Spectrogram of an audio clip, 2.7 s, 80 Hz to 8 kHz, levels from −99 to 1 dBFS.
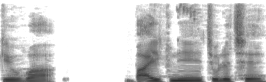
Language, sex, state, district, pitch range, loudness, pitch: Bengali, male, West Bengal, Dakshin Dinajpur, 110-130 Hz, -26 LUFS, 125 Hz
